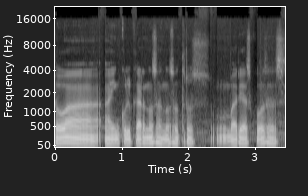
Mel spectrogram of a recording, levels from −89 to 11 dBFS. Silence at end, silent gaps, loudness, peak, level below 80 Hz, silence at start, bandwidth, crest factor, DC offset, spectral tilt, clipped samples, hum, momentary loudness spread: 0 s; none; -17 LUFS; -2 dBFS; -38 dBFS; 0 s; over 20 kHz; 14 dB; under 0.1%; -7 dB/octave; under 0.1%; none; 11 LU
